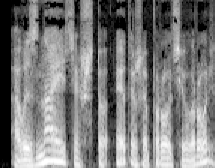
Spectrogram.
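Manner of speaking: plain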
